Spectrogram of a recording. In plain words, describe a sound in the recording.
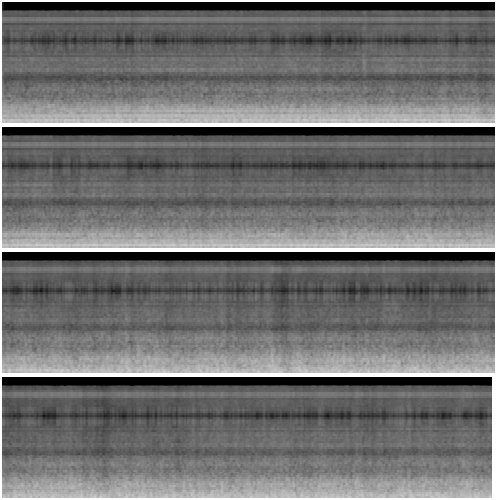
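Tyres roar on a motorway.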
